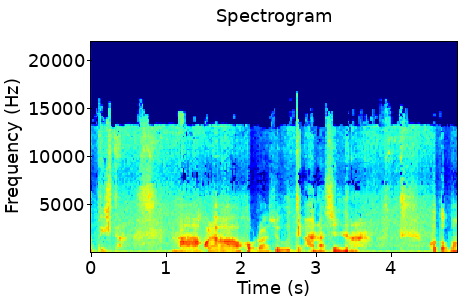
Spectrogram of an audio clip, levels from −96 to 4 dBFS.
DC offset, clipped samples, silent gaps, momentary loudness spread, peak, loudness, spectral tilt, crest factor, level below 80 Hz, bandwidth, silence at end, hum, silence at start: 1%; under 0.1%; none; 13 LU; 0 dBFS; -17 LUFS; -5 dB/octave; 18 dB; -40 dBFS; 16 kHz; 0 s; none; 0 s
